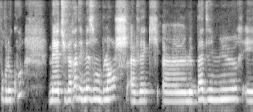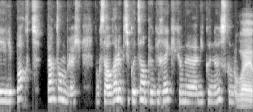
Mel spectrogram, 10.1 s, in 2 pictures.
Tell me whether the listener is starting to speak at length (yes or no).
yes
